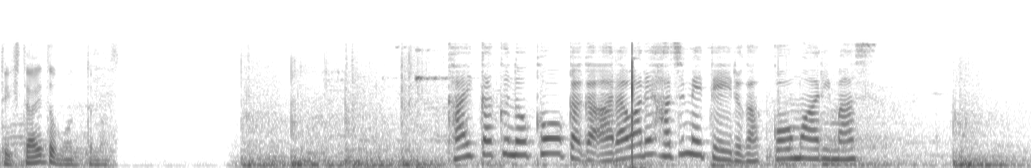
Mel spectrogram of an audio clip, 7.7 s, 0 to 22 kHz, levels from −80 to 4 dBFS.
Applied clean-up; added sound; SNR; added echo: none; Tap / Glass; 6 dB; none.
